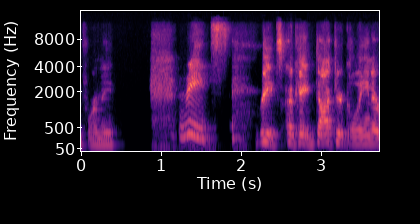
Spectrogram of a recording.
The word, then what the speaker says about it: Reitz: saying say your last name for me reads reits okay dr galena reads okay good good i didn't want to botch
